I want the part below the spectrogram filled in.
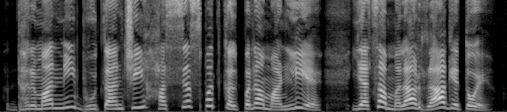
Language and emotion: Marathi, angry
